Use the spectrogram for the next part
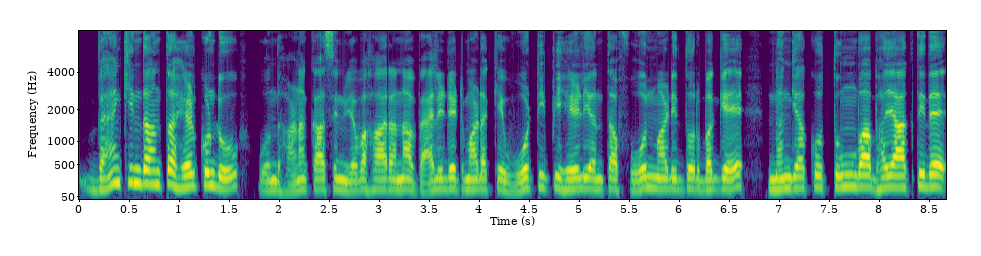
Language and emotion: Kannada, fearful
